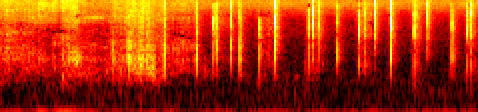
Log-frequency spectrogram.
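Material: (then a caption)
Leather. Long nails scratch and rub across a leather purse for about a second, making a soft, scratchy rustle, then switch to quick, irregular tapping. The taps come as sharp, bright clicks over a low, steady hum, and the whole clip stays quiet.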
